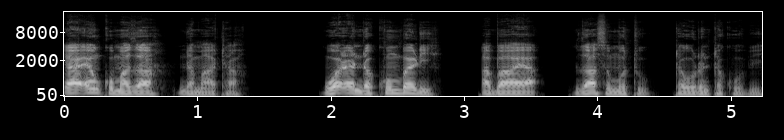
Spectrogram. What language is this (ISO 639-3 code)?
hau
